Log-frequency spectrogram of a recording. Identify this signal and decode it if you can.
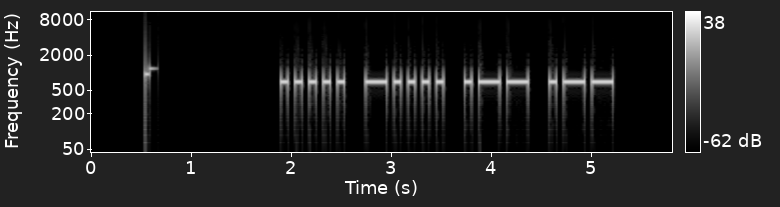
Morse code, heard as a keyed tone, about 17 wpm, 700 Hz. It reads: 56WW
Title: Four Challenging Letter-Number Combinations 17wpm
